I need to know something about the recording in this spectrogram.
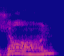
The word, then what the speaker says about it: Jan: It's not Jan, it's pronounced Jean.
